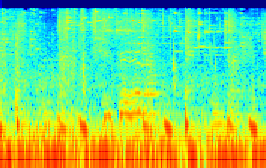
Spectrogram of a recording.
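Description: Reggae riddim music: a heavy, continuous bass line under a run of drum and percussion hits, with short falling pitched notes repeating through it.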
